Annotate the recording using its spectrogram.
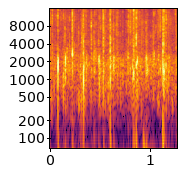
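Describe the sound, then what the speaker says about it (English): Brief burst of audience applause for young bravery award winners at a ceremony, scattered claps close together for about a second. "I think a big round of applause for all the awardees."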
